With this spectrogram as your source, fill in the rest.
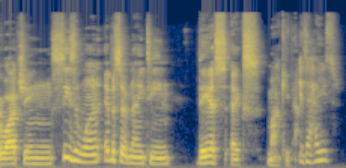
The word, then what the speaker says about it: Deus Ex Machina: season one episode 19 deus ex machina is how you say it deus my bad i'm saying it wrong this whole time which is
